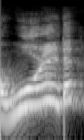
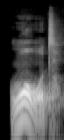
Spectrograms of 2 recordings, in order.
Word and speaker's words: would: Dans ces cas-ci, vous allez retirer le son là. OK? Donc, on ne dira pas would, on dira would.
